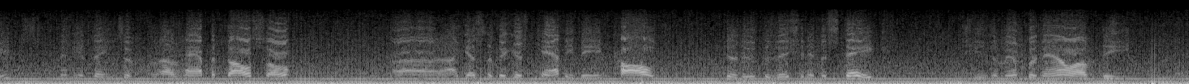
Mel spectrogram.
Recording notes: CGA Journal - Driving to Work.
